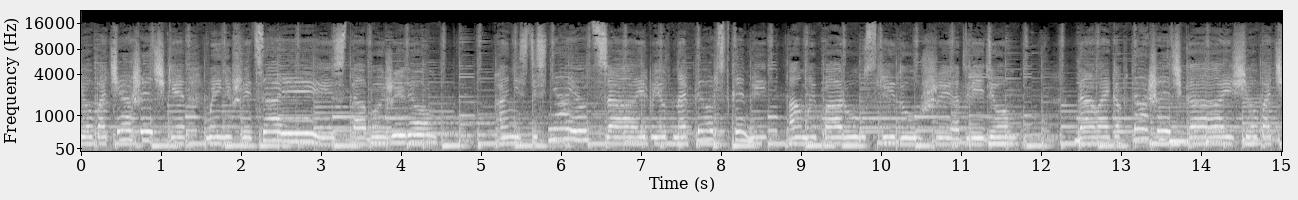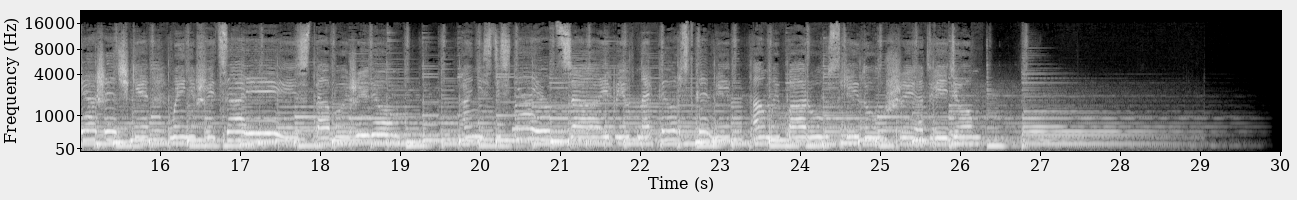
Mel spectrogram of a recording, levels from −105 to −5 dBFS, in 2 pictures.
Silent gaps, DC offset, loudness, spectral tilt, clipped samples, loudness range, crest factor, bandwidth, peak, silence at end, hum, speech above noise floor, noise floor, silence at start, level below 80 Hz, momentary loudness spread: none; under 0.1%; -17 LUFS; -5.5 dB/octave; under 0.1%; 3 LU; 14 dB; 16.5 kHz; -2 dBFS; 1.65 s; none; 53 dB; -69 dBFS; 0 s; -46 dBFS; 7 LU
